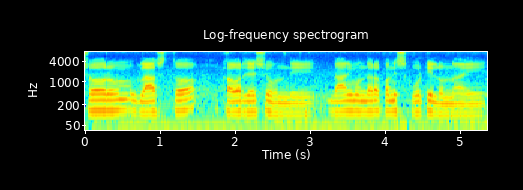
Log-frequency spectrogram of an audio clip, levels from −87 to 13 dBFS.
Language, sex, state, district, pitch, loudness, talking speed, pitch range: Telugu, male, Telangana, Komaram Bheem, 130 Hz, -17 LUFS, 135 wpm, 120-140 Hz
